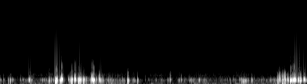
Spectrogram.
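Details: Stomach rumbling from a half-hour recording: continuous low gurgling and bubbling with clustered louder rumbles, active bowel sounds.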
